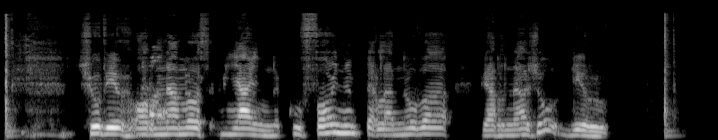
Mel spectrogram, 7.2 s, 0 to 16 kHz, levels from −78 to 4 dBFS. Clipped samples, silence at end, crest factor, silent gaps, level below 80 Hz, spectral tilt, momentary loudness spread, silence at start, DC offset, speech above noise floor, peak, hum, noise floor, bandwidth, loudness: under 0.1%; 0.45 s; 18 dB; none; -64 dBFS; -7.5 dB/octave; 21 LU; 0.05 s; under 0.1%; 26 dB; 0 dBFS; none; -43 dBFS; 11.5 kHz; -18 LUFS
